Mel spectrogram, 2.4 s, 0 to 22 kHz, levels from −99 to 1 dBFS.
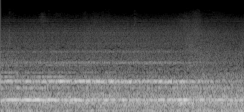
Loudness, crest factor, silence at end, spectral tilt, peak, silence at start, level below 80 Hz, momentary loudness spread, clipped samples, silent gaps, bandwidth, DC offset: -24 LUFS; 12 dB; 0 s; -7 dB/octave; -12 dBFS; 0 s; -38 dBFS; 4 LU; under 0.1%; none; 9 kHz; under 0.1%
